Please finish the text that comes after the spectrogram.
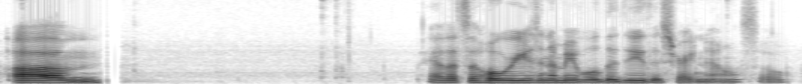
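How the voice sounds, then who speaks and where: Slow and low, with little pitch movement and some vocal fry, this woman's voice is clear and resonant. She's an audio performer streaming live from home by herself, rambling and muttering as she adjusts settings. Her studio mic and audio interface deliver a clean sound with no room noise.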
